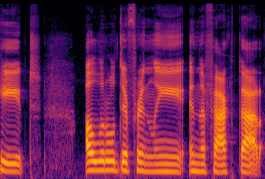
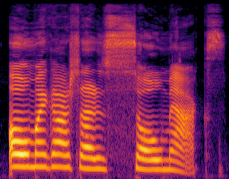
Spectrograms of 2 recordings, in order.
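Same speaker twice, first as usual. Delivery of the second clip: higher and much louder gasp of wonder; amazed exclaim; 4 semitones higher, 7 dB louder than usual. Retold or imitated. Wife sees a heart cloud and cries out in awe to her husband. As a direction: burst out in amazement, then slow down on the name.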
